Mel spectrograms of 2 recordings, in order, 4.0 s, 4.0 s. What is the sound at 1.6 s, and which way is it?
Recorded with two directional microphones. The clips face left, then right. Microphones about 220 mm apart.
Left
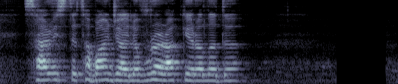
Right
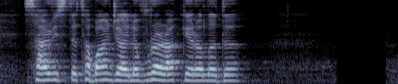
Speech, 65° right (ahead or behind).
